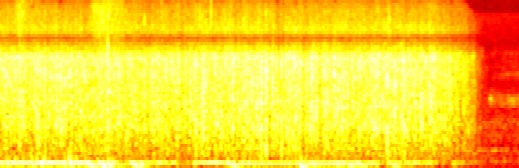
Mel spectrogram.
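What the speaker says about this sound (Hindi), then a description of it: "कानपुर, लखनऊ में हल्की बारिश हो रही है" Light rain pattering steadily on a surface, a broad even hiss with scattered drops, holding through most of the stretch before cutting off near the end.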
